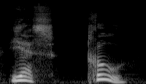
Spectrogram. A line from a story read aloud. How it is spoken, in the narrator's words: replied Madame de Villefort, somewhat uneasily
